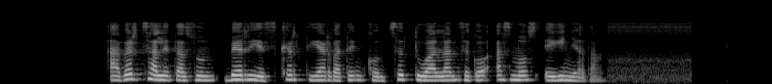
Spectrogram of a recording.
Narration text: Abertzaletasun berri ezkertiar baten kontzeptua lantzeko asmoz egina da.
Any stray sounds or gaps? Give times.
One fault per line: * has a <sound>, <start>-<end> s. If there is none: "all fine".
all fine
